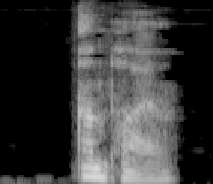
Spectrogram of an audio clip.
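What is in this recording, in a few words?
"umpire", Australian English; pronunciations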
